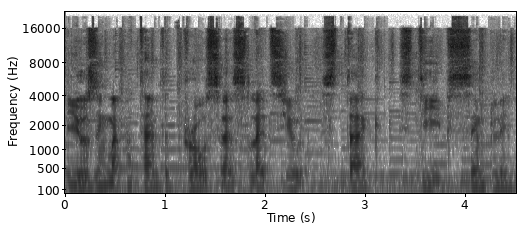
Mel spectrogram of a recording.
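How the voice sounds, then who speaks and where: A man reads a polished sponsor spot with a smooth, selling delivery. His voice sits a little low. Clear guitar music plays under him throughout. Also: slow. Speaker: inventor in a sponsor ad. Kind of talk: scripted ad read.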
